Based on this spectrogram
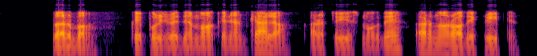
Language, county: Lithuanian, Telšiai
